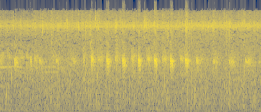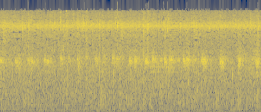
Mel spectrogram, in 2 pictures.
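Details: Frogs in an East Java rice paddy during rain, sending out a brisk train of short croaks near three per second, loudest in the first seconds then steady, over hissing rainfall and a persistent high drone.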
